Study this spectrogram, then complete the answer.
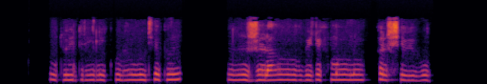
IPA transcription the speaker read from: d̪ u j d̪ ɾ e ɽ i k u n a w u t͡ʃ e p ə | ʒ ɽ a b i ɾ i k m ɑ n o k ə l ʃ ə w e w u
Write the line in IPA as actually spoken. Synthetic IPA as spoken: d̪ u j d̪ ɾ e l i k u n a w u t͡ʃ e p ə | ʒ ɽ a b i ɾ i x m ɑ n o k ə l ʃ ə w i w u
